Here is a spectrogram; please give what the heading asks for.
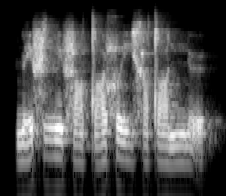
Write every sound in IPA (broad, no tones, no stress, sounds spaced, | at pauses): ɳ e f lː ẽ f a tˤ o χʷ iː x o tˤ ɨ nː ɵ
